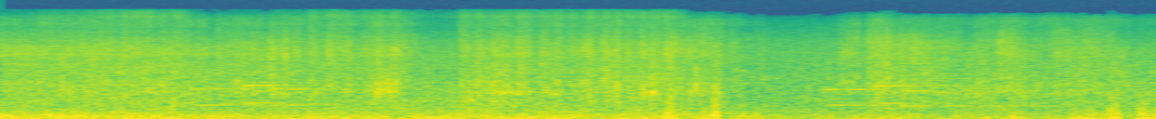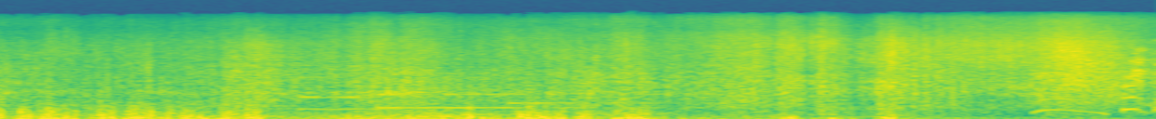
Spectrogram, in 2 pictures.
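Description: Skis scrape and hiss over snow at speed.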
